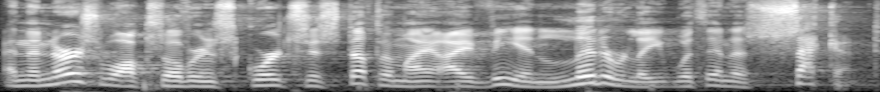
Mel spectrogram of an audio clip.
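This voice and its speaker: A man doing stand-up storytelling, acting out the people in his story with sudden high yelps. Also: a little fast, slight background noise. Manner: animated, acts out characters with high yelps. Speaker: stand-up comedian. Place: live stage before an audience. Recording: live hall with crowd laughter.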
